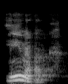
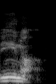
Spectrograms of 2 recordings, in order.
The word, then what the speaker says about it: Enoch: and his wife conceive Enoch. Am I pronouncing it right? Yeah. Enoch? Right, yes. Okay.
